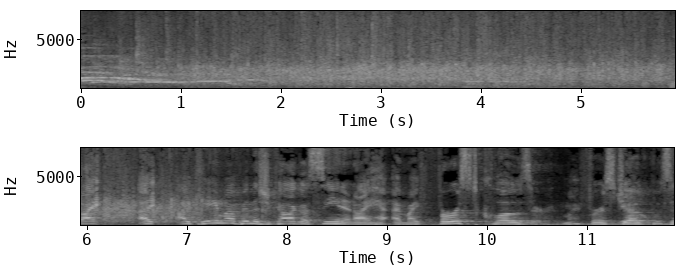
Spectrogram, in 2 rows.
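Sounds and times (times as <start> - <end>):
audience applause: 0.0 - 7.8
speech: 5.9 - 11.8.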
